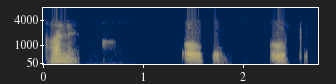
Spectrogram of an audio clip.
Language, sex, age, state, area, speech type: Gujarati, male, 18-30, Gujarat, urban, conversation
